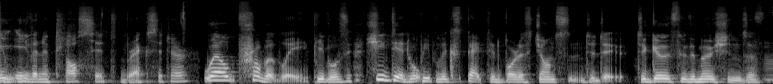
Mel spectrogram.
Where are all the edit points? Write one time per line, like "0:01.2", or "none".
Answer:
0:02.0
0:04.2
0:06.3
